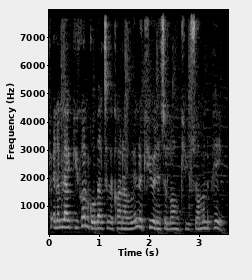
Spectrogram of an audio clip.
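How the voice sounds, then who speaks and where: A young woman with a South African accent tells her story in an animated, dramatic way. Her voice has a mellow, warm tone. Faint music plays in the background. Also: medium pitch, very fast. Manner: animated, code-switching, dramatic retelling. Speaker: vlogger. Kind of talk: casual storytime while getting ready.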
